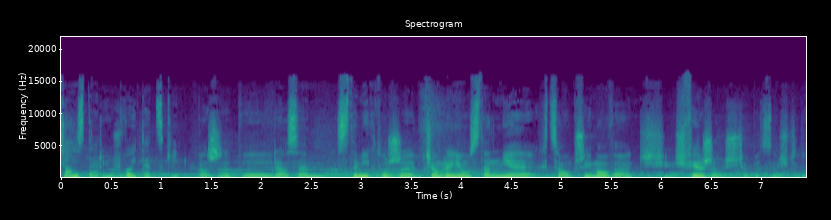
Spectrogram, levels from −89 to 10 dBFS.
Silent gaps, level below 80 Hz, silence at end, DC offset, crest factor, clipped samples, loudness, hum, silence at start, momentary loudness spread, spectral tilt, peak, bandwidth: none; -58 dBFS; 0 s; under 0.1%; 18 dB; under 0.1%; -23 LUFS; none; 0 s; 9 LU; -5.5 dB/octave; -6 dBFS; 16 kHz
